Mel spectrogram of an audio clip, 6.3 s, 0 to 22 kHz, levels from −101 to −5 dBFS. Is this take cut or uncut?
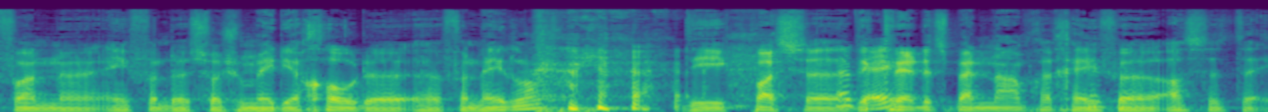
cut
